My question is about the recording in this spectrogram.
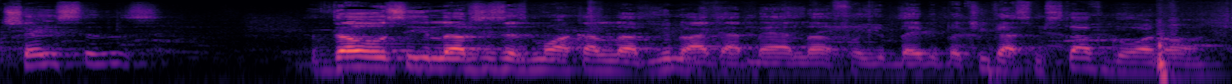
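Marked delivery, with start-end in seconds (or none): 2.7-6.0 low, soft loving reproof; tender correction. Acted. God lovingly correcting the one he loves, low and tender. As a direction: lower your voice and gently level with him.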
